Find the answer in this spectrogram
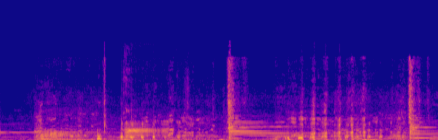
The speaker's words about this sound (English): Ah. All right, so this is actually at a Renaissance fair. Oh, then it's knights. Two guys dressed up as knights doing a pan slapping contest. Mm. They're sitting on a plank facing one another, and they take turns hitting each other in the helmet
